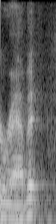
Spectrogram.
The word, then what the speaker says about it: rabbet: and it's spelled a little bit different. It's not spelled like Yes. the rabbit, but we call it the rabbit.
